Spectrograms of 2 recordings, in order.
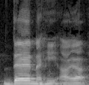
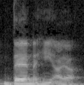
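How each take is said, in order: Both takes have the same delivery.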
